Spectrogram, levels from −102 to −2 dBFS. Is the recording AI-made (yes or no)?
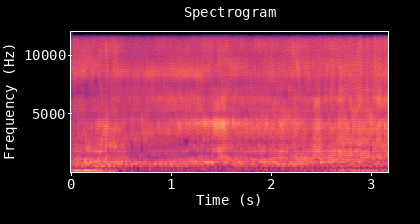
yes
